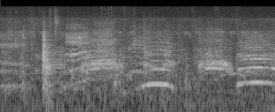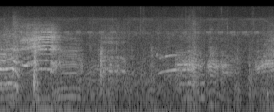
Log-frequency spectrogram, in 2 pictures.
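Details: About four months old, a young female Boer cross goat out in morning sunlight in an open area gives repeated arched, quavering bleats roughly once a second, with human voices talking alongside.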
